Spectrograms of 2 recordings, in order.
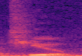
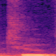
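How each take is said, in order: First: It is said in a British accent. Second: It is said in an American accent. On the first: "they call a tube" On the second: "When we call a tube"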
